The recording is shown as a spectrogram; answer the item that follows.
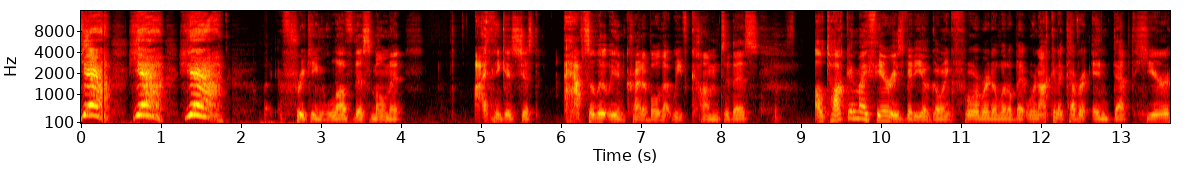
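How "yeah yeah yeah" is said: very high, loud cheering scream. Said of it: "I was just screaming at the T V screen".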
